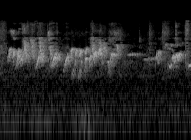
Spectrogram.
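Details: White-rumped shama, known as murai batu, singing in fighter style. The phrases are quieter and jumbled, with scratchy warbles and short whistles against a noisy background.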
